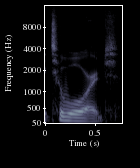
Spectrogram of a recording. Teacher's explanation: They say it like it's written. They pronounce the W. It's two syllables, not one.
